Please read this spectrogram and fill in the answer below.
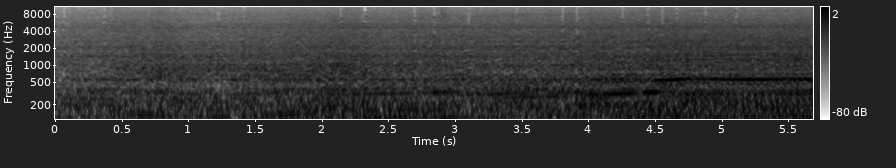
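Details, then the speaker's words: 2015 Ford Flex at about 2500 rpm with headlights and electronics switched on during charging test: even, steady engine hum with a faint rising tone as load comes on, no roughness; charging 14.57 V, low ripple, normal. "Normal charging voltage 14.57 and low ripple."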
